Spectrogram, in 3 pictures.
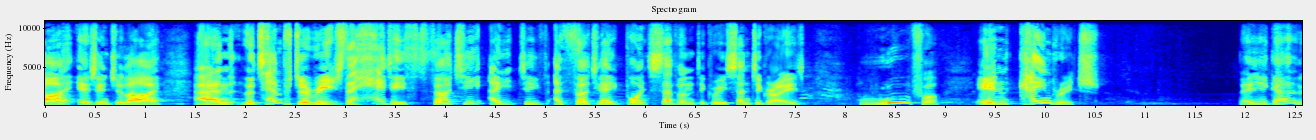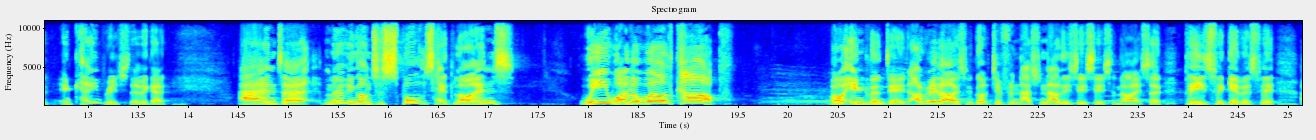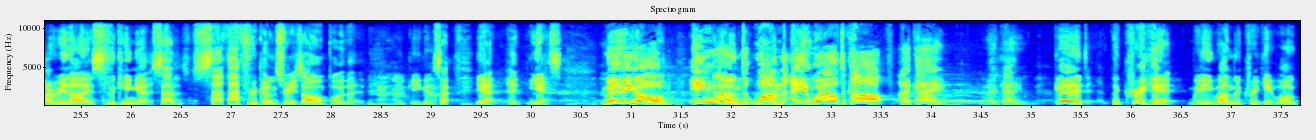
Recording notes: on 22nd December 2019 at King's Church, Cockermouth.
